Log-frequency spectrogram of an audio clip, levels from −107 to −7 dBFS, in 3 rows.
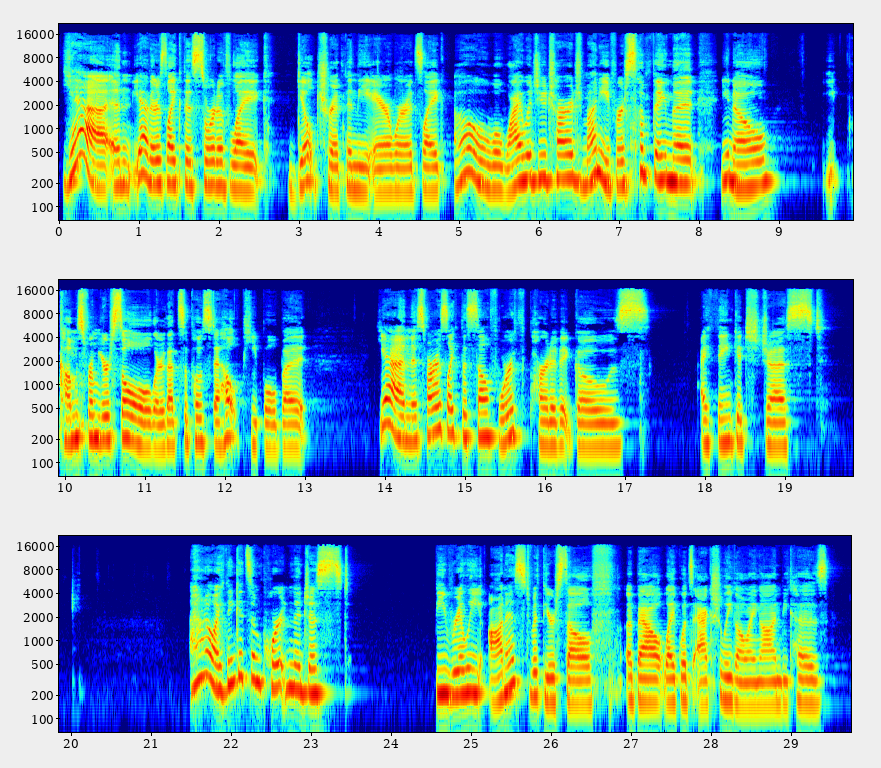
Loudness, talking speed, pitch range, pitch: -25 LUFS, 155 wpm, 165-220 Hz, 190 Hz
